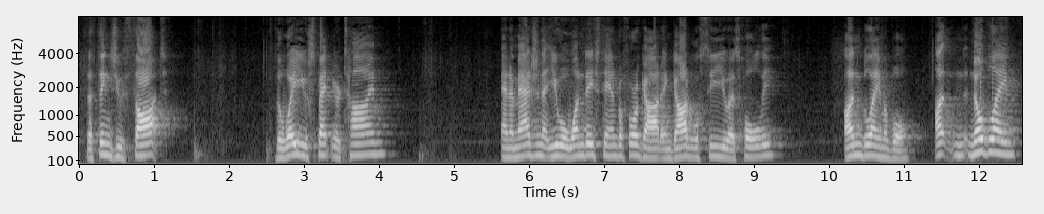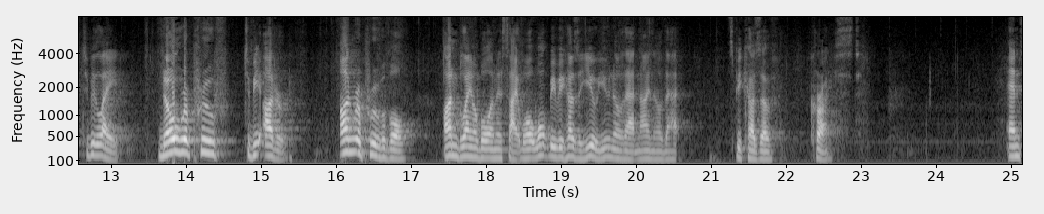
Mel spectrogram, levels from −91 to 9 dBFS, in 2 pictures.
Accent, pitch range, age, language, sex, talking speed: American, 145-180 Hz, 30-49, English, male, 150 wpm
